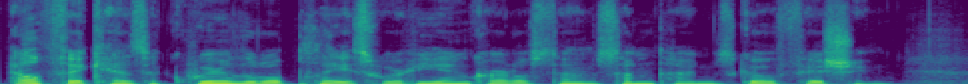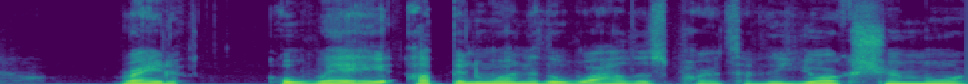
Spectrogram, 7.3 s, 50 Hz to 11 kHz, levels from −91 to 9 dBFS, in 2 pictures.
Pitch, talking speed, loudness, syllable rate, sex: 140 Hz, 205 wpm, -17 LUFS, 7.0 syllables/s, male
